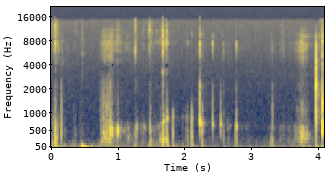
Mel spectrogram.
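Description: A small, empty, clear glass cosmetic jar with a white plastic lid has its lid twisted and scratched with fingernails. The result is a quiet run of short, dry clicks and scratchy scrapes that sound muffled and low-heavy, with a few sharper ticks mixed in.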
